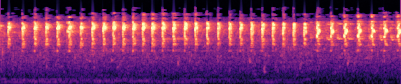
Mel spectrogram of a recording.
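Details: Lovebird's rapid shrill trill on a songbird training track with gentle water sounds: crisp, high chips, around seven per second, continuous for four seconds, with a low rumble early on.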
